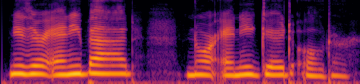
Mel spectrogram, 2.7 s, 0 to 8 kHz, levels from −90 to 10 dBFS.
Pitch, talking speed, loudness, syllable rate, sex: 235 Hz, 155 wpm, -14 LUFS, 4.8 syllables/s, female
